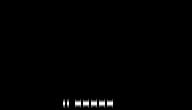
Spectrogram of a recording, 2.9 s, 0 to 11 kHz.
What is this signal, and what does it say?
Morse code, heard as a keyed tone, about 40 wpm, 700 Hz. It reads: I0
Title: Single-Letter Single-Number 40wpm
